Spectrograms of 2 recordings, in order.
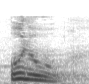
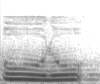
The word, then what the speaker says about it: أولو: قال وهي الأولى ألو، ألو هذه ألو التي بمعنى أصحاب، تقول هم ألو علم وألو فضل بمعنى أصحاب، فيزيدون الواو مع أنك في النطق لا تنطق بها ألو، ما تقول أولو ألو، فالواو زيدت فيها وهي لا تنطق، سواء في الرفع هم أولو فضل أو في النصب رأيت أولي فضل أو في الجر سلمت على أولي فضل.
